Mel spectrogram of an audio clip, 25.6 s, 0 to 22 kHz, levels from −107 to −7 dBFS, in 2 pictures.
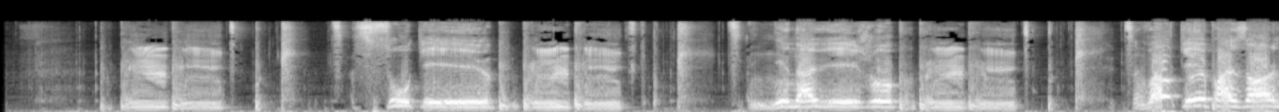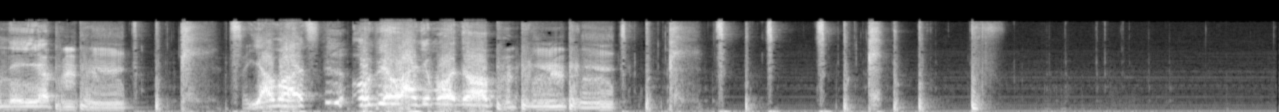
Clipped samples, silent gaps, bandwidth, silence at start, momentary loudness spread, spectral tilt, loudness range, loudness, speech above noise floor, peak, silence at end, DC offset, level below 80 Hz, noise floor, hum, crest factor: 1%; none; 11 kHz; 0.75 s; 14 LU; -3 dB/octave; 10 LU; -10 LUFS; 42 dB; 0 dBFS; 2.85 s; under 0.1%; -38 dBFS; -50 dBFS; 50 Hz at -45 dBFS; 12 dB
